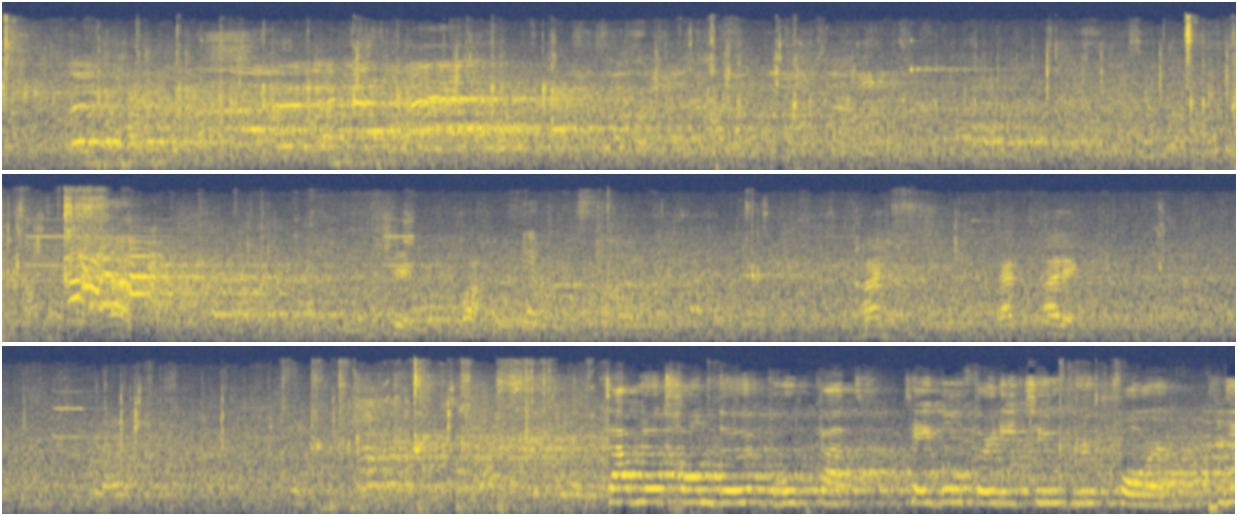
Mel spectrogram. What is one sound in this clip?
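Blades clash and click as two fencers duel.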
